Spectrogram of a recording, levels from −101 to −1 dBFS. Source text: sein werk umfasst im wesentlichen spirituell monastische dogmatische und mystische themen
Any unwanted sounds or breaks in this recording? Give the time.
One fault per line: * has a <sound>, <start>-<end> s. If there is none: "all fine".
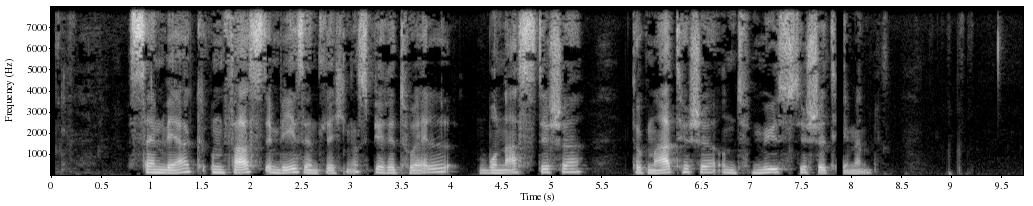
* has a dropout, 7.8-7.9 s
